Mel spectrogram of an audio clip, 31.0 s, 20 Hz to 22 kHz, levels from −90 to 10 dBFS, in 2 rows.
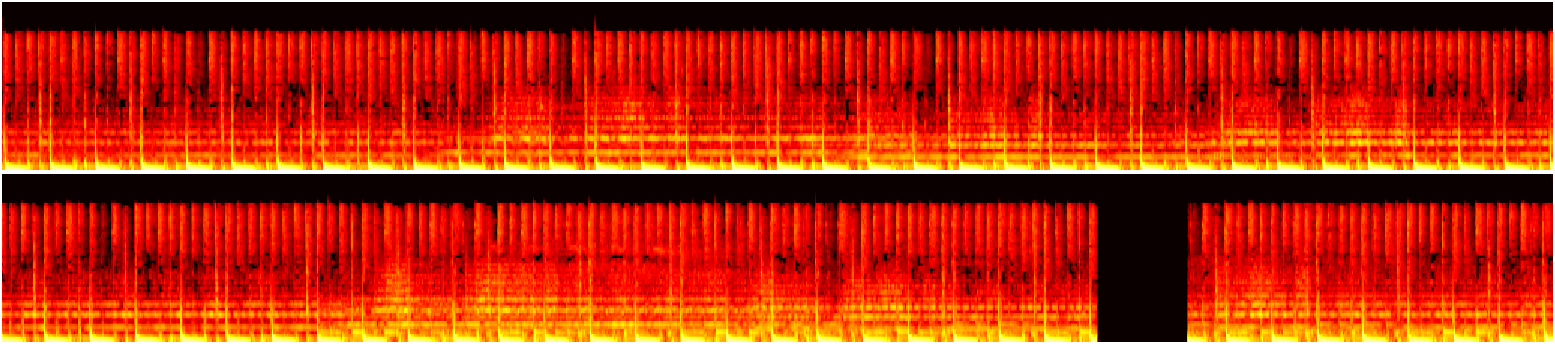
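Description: From start to end, the sound has a watery, swirling quality. Faint high detail flickers in and out. Sharp edges sound smeared. This is likely MP3 compression at a low bitrate, which fits something around 48 kbps. At that rate the encoder cannot cover every frequency line. It drops weak ones frame by frame, and those lines switch on and off audibly. The damage is plain to hear.

At 4.54 s comes a pre-echo. A short hiss rises about 12 dB above the background. It lasts about 27 ms, up to 4.57 s, just ahead of an attack. The attack itself sounds softened. The codec spread its noise over a whole block, which fits a window of about 48 ms. The encoder seems not to have switched to short blocks here. So noise meant for the loud attack leaked into the quiet moment before it.

At 26.46 s there is an audio dropout to silence. The sound cuts off mid-flow. The gap is silent, with no room tone. Sound returns at 27.37 s, so about 0.91 s is lost. 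The input was likely interrupted while the recorder kept writing silence. Whatever sounded during that gap is gone.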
